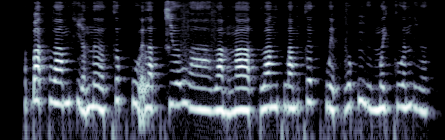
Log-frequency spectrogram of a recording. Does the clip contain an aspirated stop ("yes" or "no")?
no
